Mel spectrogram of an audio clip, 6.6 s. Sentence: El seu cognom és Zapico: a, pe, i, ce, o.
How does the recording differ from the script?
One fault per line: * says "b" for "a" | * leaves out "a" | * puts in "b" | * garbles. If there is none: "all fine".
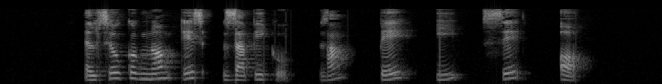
all fine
